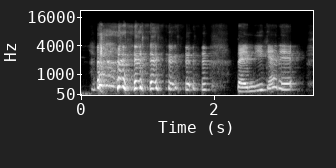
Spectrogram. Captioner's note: laughs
